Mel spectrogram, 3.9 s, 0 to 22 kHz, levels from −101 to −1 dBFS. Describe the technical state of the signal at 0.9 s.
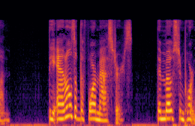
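At 0.9 s the speech carries channel delay (comb filtering) throughout: one channel lags roughly 10 ms, cancelling from about 50 Hz upward, giving a hollow tone whose notches stay fixed rather than sweeping.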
